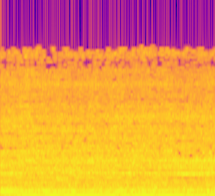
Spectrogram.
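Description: Angle grinder cutting through a metal door, running at a steady whine without a break.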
